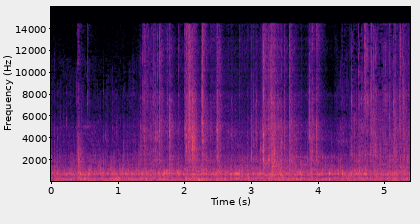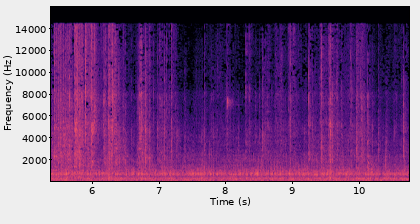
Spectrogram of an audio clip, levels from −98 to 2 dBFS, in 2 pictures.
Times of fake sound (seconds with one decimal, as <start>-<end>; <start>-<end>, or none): 1.7-4.3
